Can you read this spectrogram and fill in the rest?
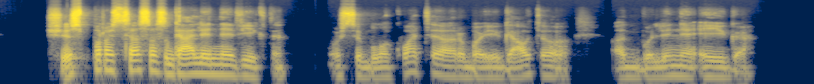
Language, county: Lithuanian, Kaunas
